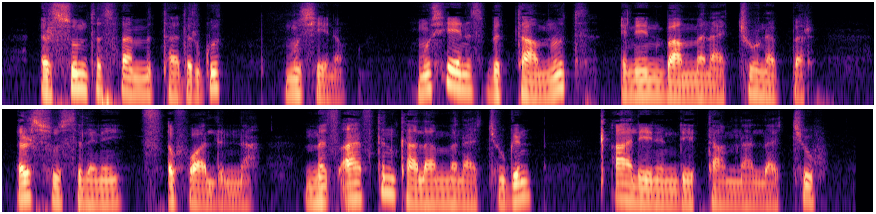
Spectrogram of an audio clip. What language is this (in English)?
Amharic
